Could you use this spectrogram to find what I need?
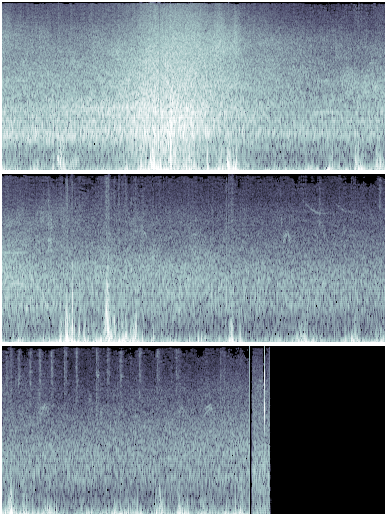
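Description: Wind buffets loudly outdoors.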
